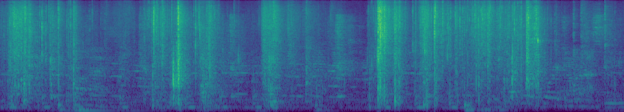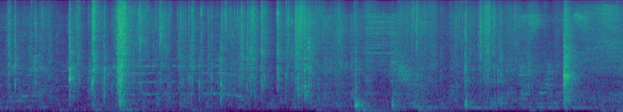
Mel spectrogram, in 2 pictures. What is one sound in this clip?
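Foil packs crinkle and rustle in hands.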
